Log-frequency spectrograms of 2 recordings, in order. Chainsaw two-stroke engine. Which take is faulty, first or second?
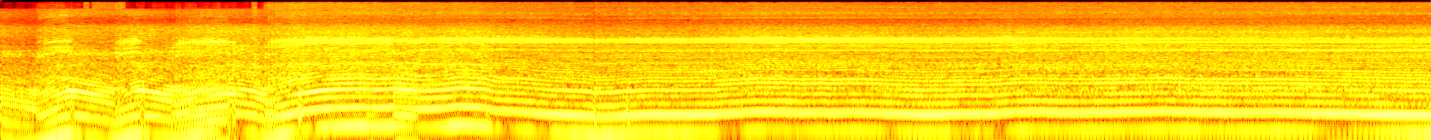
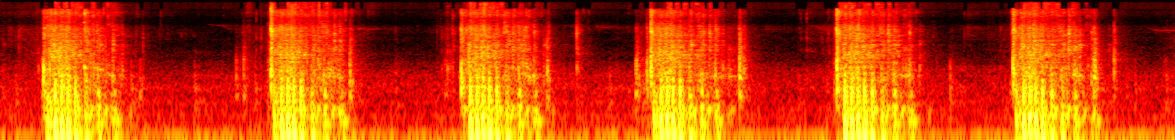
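second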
